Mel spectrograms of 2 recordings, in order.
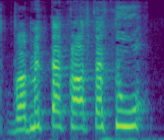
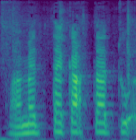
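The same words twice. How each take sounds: First: Higher, louder teasing echo of the slip; mock repeat. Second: Said in the usual way. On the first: Teasing her friend's slip, a high, louder echo. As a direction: tease the friend's slip in a raised voice.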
